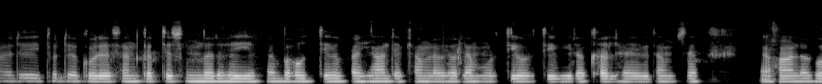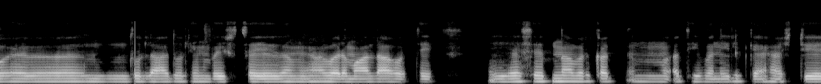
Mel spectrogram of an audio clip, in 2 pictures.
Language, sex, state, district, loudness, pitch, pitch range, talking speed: Magahi, male, Bihar, Lakhisarai, -18 LUFS, 135 Hz, 130-135 Hz, 140 wpm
